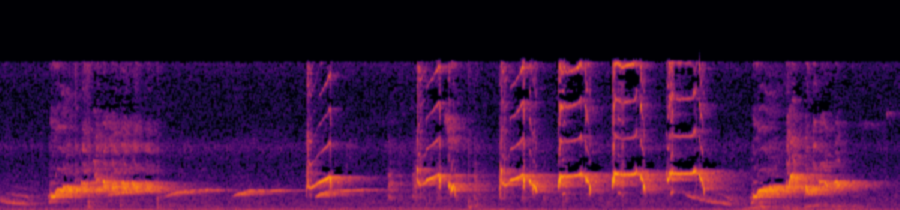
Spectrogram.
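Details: Vigorous common iora (larwo) song: long bright whistles, then a rapid series of sharp, clipped chirps repeated about every half second, ending in a loud falling whistle.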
